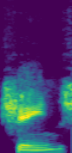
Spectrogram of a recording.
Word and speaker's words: Chanje: So yes, it's just pronounced change, as in the regular word change with a G in English, but it is spelled with a J just because we like to be different.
